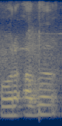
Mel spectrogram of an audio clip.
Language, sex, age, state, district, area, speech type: Urdu, male, 18-30, Uttar Pradesh, Gautam Buddha Nagar, urban, spontaneous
